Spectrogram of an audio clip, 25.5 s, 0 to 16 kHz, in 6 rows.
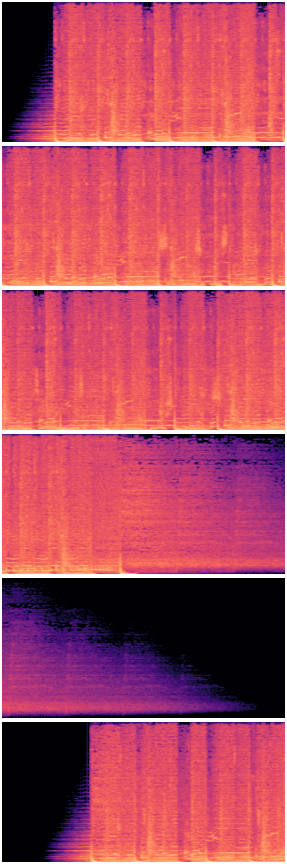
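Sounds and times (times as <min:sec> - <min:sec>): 
future bass music intros: 0:00.8 - 0:15.7, 0:22.6 - 0:25.4.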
